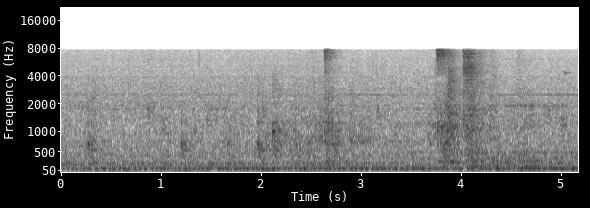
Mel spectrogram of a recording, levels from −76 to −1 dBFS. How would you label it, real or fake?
real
